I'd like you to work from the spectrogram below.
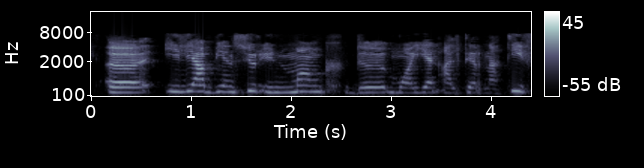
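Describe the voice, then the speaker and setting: A woman's high-pitched voice with a non-native accent. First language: not French (speaking French). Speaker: humanitarian aid worker. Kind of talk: webinar presentation. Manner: halting, many hesitations.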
